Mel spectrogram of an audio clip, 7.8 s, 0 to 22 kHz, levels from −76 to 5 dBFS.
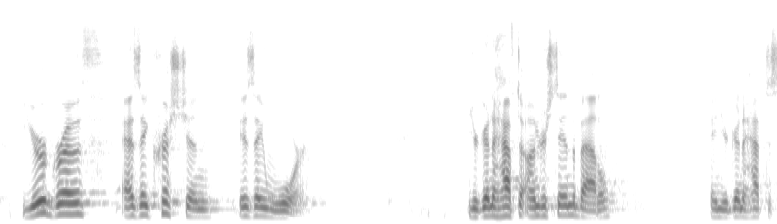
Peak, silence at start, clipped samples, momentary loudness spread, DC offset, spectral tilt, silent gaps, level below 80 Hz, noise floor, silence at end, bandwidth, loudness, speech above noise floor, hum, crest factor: -18 dBFS; 0.25 s; under 0.1%; 12 LU; under 0.1%; -4 dB/octave; none; under -90 dBFS; -81 dBFS; 0 s; 17.5 kHz; -38 LUFS; 44 dB; none; 20 dB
